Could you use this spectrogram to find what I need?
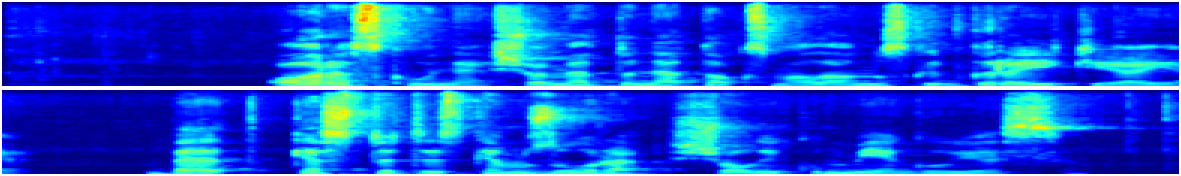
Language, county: Lithuanian, Telšiai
